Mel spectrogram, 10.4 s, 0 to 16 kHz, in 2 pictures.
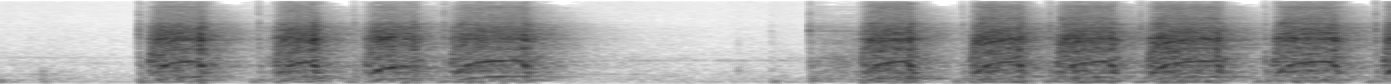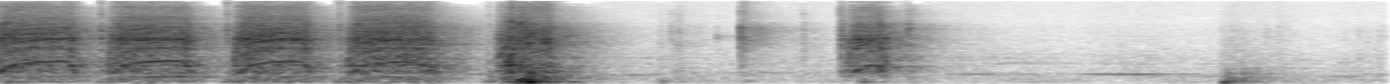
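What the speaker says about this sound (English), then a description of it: "So just take a drill and drill out the hole." A power drill boring a hole in a motorcycle headlight reflector on a 2011–2014 Kawasaki ZX10R, close and loud, running in a short burst and then a long series of rhythmic pulsing bursts before stopping, with a couple of brief final blips.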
